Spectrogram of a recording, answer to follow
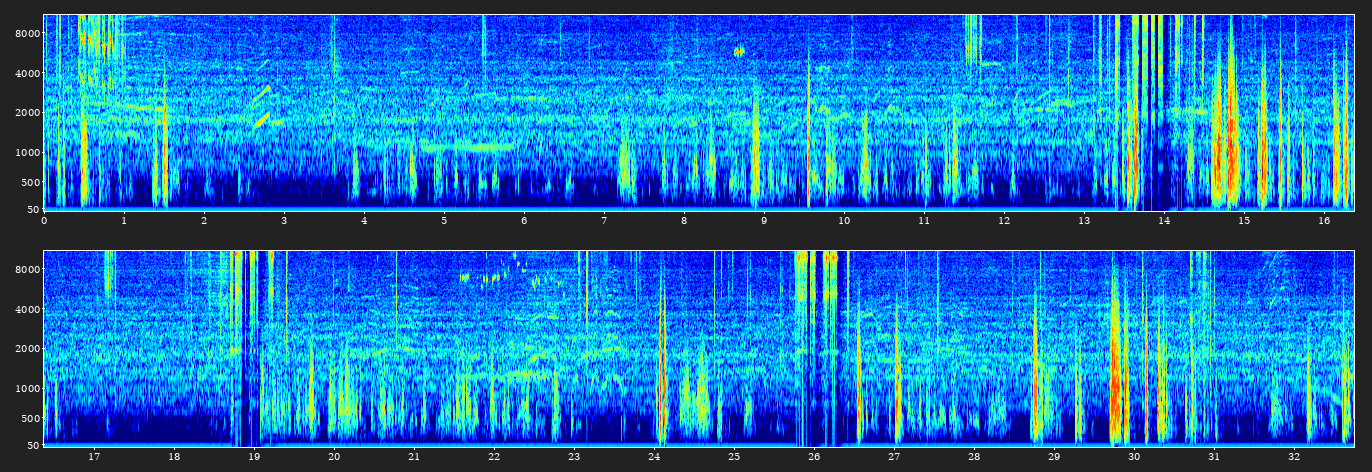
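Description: Scattered taps, clicks and knocks of wooden boards and biscuits being handled during a glue-up, with a silicone brush working glue along the board edges. The sounds come in loose clusters, busiest around the middle and again near the end.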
